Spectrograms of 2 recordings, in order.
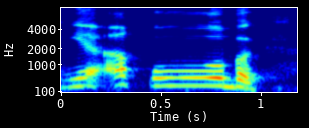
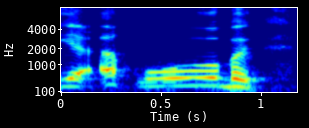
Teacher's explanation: اگر ہم با پہ رکتے ہیں اور با کی حرکت کو روکتے ہیں تو با پہ بھی کلکلہ ہوگا، یہ عقوب، کیونکہ ہم نے یہاں پہ عارضی سکون کیا ہے۔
